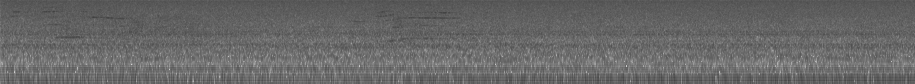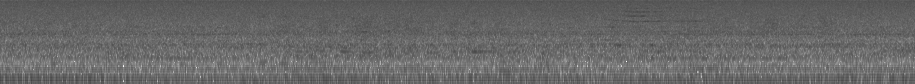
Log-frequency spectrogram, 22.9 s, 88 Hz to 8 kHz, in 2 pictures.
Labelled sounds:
0.5	1.6	humpback whale, 1.0 to 4.4 kHz
5.0	5.7	humpback whale, 2.9 to 4.1 kHz
19.2	19.7	humpback whale, 2.4 to 4.3 kHz

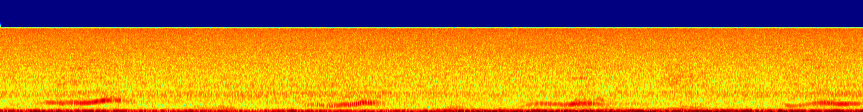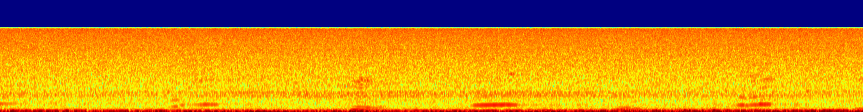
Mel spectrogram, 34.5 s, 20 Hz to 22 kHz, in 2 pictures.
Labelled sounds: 24.3	24.6	humpback whale, 1.1 to 1.3 kHz

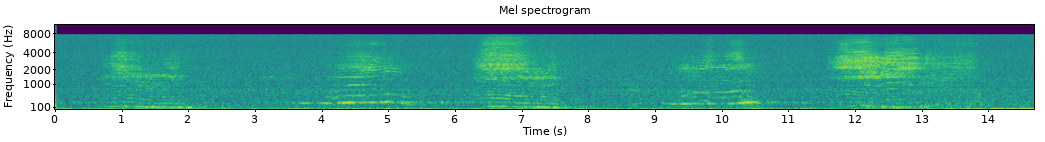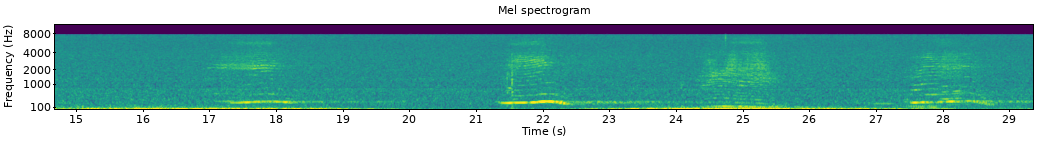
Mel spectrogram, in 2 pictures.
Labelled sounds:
1.3	1.7	humpback whale, 1.3 to 1.7 kHz
3.1	3.3	humpback whale, 1.4 to 1.5 kHz
4.2	5.2	humpback whale, 0.90 to 2.4 kHz
6.4	7.4	humpback whale, 1.3 to 2.6 kHz
9.3	10.2	humpback whale, 2.0 to 2.5 kHz
11.7	13.0	humpback whale, 1.3 to 4.3 kHz
17.0	17.9	humpback whale, 2.0 to 2.6 kHz
21.5	22.0	humpback whale, 2.3 to 3.5 kHz
24.4	24.8	humpback whale, 1.5 to 1.9 kHz
27.5	27.9	humpback whale, 0.90 to 3.4 kHz

